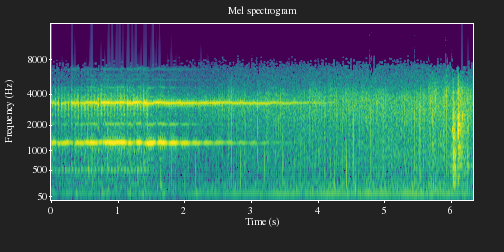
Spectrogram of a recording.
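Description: A telephone bell rings: one ring, strong for about a second and a half, then fading away over the next few seconds.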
